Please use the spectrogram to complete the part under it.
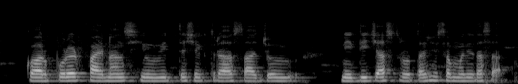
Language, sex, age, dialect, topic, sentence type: Marathi, male, 18-24, Southern Konkan, banking, statement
